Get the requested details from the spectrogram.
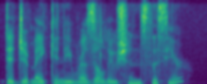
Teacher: It's a yes no question, so it'll go up. And did you can be pushed together and sound like did ya.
